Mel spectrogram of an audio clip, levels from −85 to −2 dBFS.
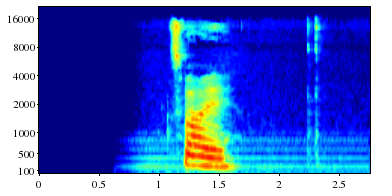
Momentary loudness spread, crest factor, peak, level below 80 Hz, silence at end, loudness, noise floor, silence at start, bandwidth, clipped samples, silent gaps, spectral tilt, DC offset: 23 LU; 18 dB; -2 dBFS; -60 dBFS; 1.15 s; -15 LUFS; -51 dBFS; 1.1 s; 17 kHz; under 0.1%; none; -3.5 dB/octave; under 0.1%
